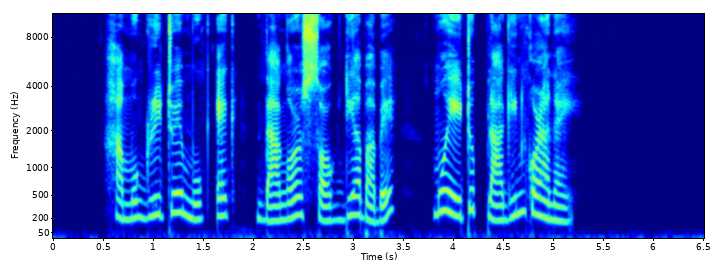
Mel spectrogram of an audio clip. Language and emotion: Assamese, fearful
